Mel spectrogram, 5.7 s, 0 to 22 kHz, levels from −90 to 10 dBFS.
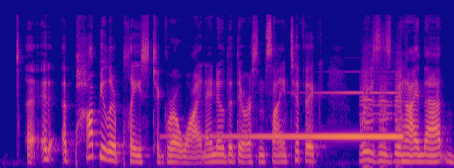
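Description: At 1.99 s, right after "a popular place to", loudspeaker feedback squeal sets in: the microphone is re-amplifying its own loudspeaker output, and at 756 Hz the loop gain exceeds unity. The tone swells over roughly two seconds to about 5 dB above the speech, persisting until 5.10 s.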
